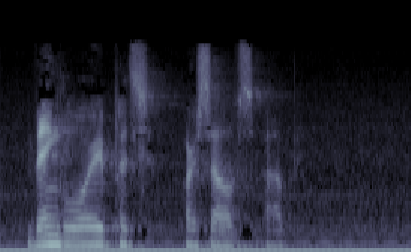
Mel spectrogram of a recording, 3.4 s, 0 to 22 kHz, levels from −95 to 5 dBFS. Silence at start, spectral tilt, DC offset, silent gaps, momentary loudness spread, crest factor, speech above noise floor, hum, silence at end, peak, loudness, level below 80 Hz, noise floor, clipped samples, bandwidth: 0 s; -4 dB/octave; 1%; none; 18 LU; 24 dB; 20 dB; none; 0 s; -14 dBFS; -35 LUFS; -56 dBFS; -55 dBFS; under 0.1%; 10.5 kHz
